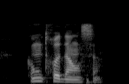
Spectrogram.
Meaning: 1. quadrille 2. fine; (parking) ticket
- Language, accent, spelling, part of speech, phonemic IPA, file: French, France, contredanse, noun, /kɔ̃.tʁə.dɑ̃s/, LL-Q150 (fra)-contredanse.wav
